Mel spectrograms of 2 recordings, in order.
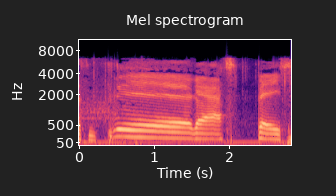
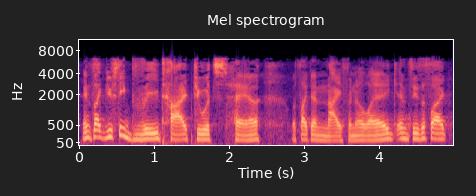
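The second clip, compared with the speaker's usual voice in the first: normal talking voice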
